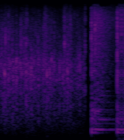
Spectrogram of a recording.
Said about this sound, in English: Yeah, give the Lord a big hand clap.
